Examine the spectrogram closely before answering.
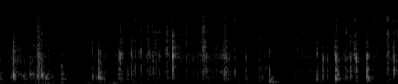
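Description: Cardboard flaps tear open.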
